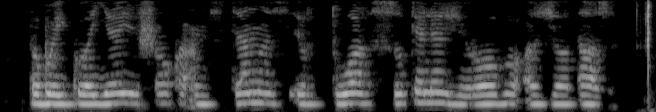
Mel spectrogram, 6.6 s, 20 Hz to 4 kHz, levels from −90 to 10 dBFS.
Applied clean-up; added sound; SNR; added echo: classical method Wiener filter.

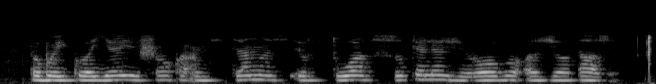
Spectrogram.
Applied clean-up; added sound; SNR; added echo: none; Fire; 18 dB; none.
